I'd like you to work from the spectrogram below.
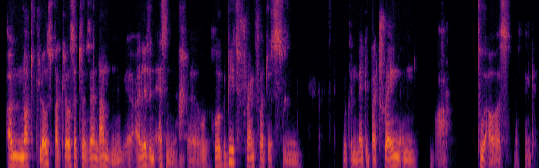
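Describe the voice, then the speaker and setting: This man has a fairly low pitch, a dark, mellow tone, ordinary pitch variation and a German accent. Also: fairly slow pace. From Germany. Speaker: meditation student. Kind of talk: casual chat. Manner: halting.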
